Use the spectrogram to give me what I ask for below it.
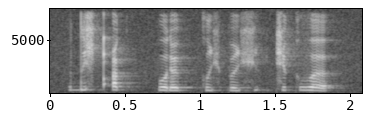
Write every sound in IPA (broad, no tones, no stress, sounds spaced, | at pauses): d ə ç qʼ y k pː o ɾ ø kː o ç p ø ç | c ø k v ə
